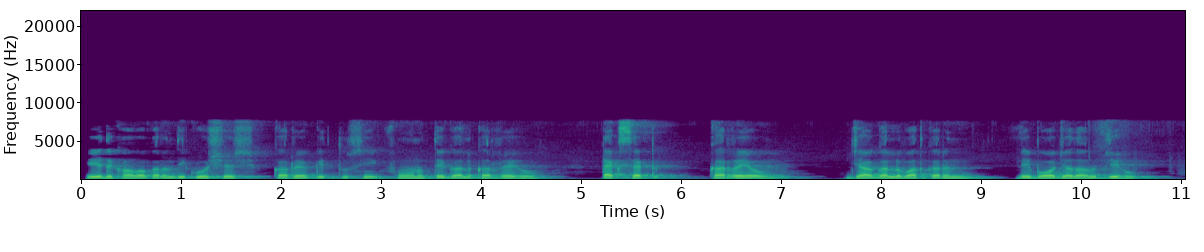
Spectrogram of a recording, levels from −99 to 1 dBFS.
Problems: none marked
